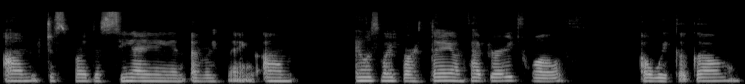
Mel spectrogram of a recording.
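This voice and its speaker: A woman's voice: deep voice, flat delivery, measured pace, creaky, a little mellow. A Georgian woman in her late twenties chatting casually as a guest, rambling and saying "like" a lot. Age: 20s. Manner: rambling, filler-heavy, keeps saying "like". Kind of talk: casual chat.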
